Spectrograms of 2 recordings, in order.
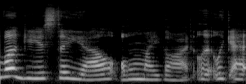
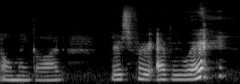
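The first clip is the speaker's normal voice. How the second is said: mock laughing speech, lower and quieter; 3 semitones lower, 5 dB quieter than usual. Describing a recording of a vet trip, the speaker imitates grandma's laughing speech. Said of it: "my grandma laughing and going".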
